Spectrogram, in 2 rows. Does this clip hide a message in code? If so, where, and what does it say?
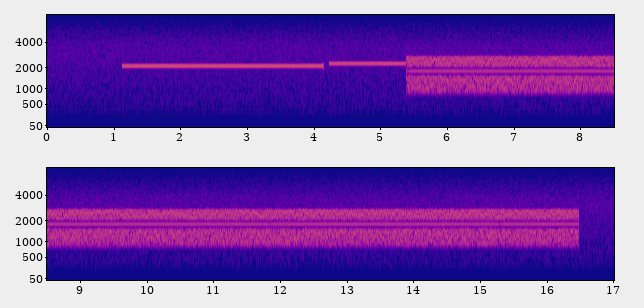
Yes: dial-up modem handshake (low-speed, two carriers) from 1.1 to 16.5 s, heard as two whistles, then hiss.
